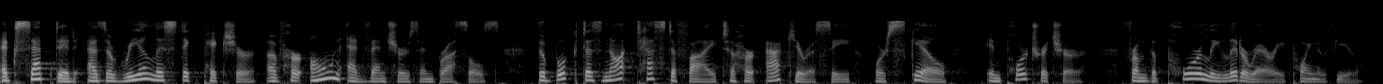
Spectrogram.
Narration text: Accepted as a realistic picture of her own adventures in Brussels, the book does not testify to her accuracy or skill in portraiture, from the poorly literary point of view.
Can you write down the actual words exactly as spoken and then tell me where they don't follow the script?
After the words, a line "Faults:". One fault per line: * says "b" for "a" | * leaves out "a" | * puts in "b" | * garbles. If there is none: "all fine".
Accepted as a realistic picture of her own adventures in Brussels, the book does not testify to her accuracy or skill in portraiture, from the poorly literary point of view.
Faults:
all fine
